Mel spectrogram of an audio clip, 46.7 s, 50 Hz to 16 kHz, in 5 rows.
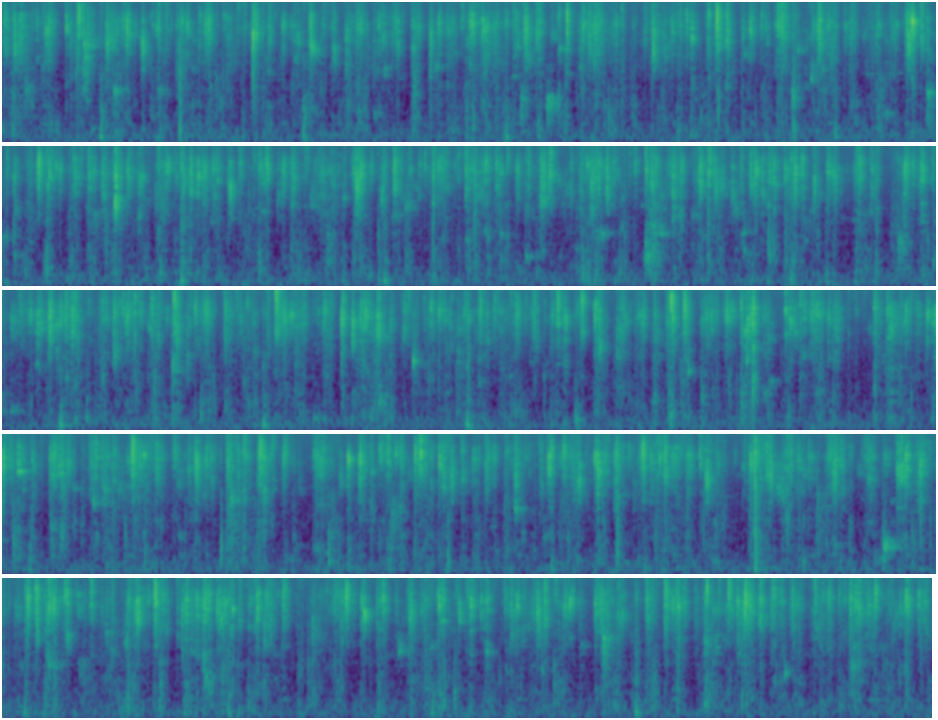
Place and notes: {"title": "Double Hole Crater Lava Flow - Ice cave near Double Hole Crater", "date": "2022-05-18 12:00:00", "description": "This recording was collected inside an ice filled lava tube(ice cave) in the Double Hole Crater lava flow. During the winter months cold air collects inside the lava tube and, because it has no way to escape, it remains throughout the year. As water seeps in from above it freezes inside the cold air filled lava tube. This was recorded in the spring and snowmelt and rainwater were percolating through the lava and dripping from the lava tube ceiling onto the solid ice floor. This was recorded with a Wildtronics SAAM microphone onto a Zoom F6 recorder.", "latitude": "41.50", "longitude": "-121.62", "altitude": "1674", "timezone": "America/Los_Angeles"}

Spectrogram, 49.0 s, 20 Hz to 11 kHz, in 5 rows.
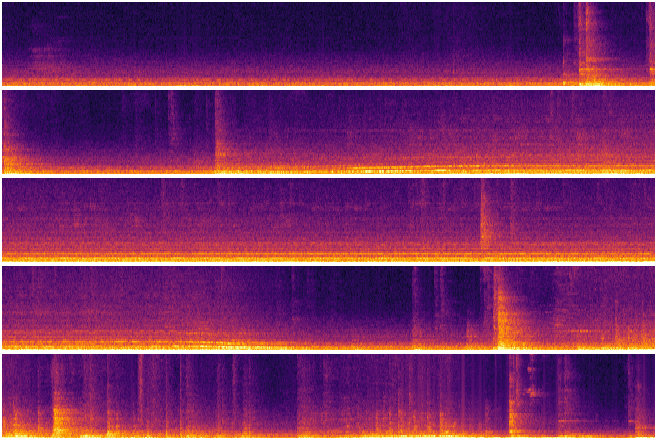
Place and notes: {"title": "City Stay Hostel, Berlin, elevator", "date": "2010-10-09 15:20:00", "latitude": "52.52", "longitude": "13.41", "altitude": "49", "timezone": "Europe/Berlin"}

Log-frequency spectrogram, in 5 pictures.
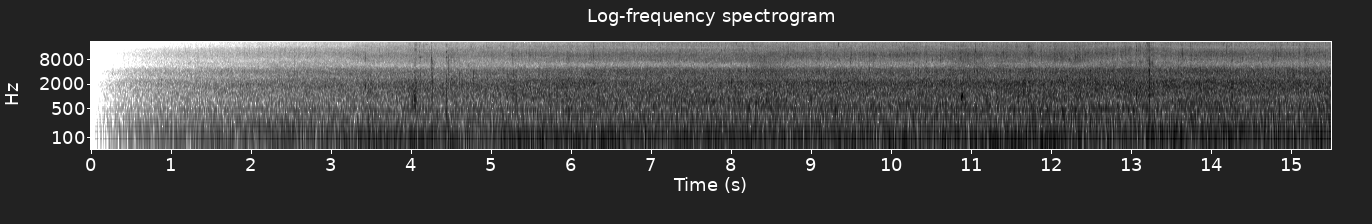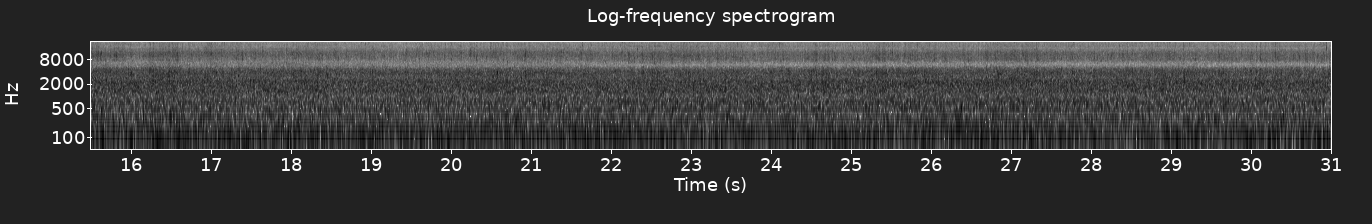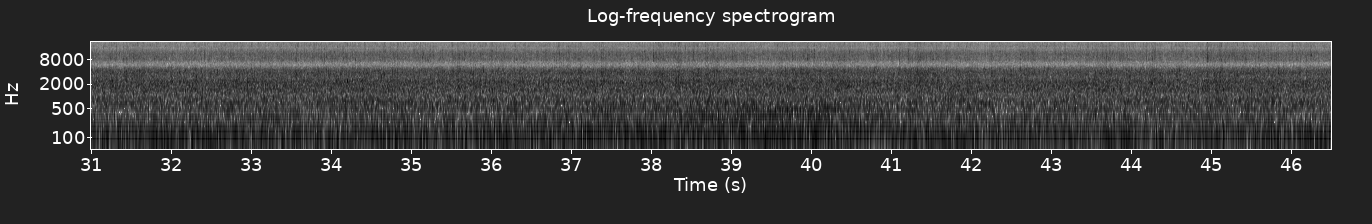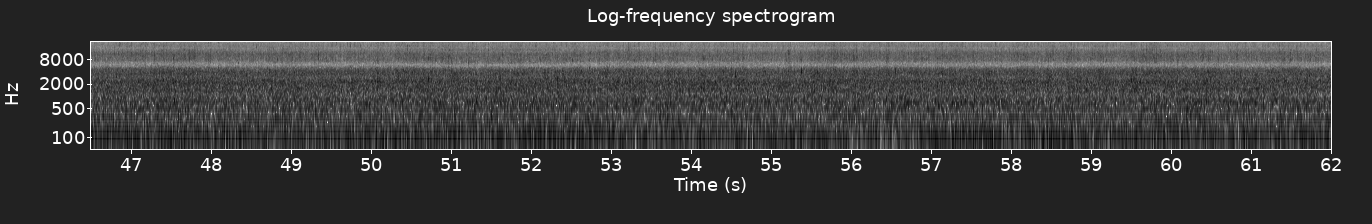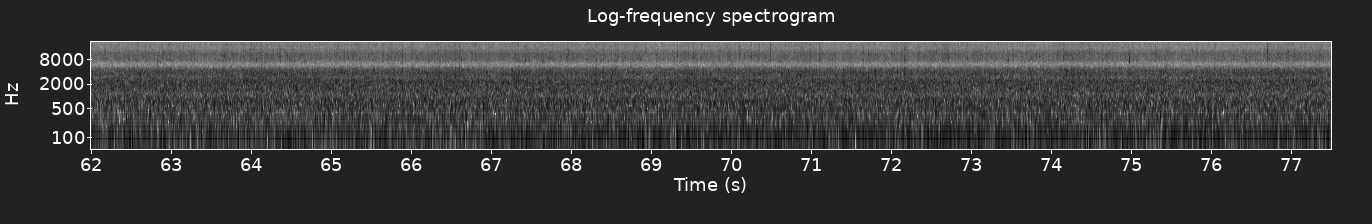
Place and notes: {"title": "Nankan River, Taoyuan City - The sound of water", "date": "2013-09-11 08:46:00", "description": "The sound of water, Sony PCM D50 + Soundman OKM II", "latitude": "25.00", "longitude": "121.32", "altitude": "97", "timezone": "Asia/Taipei"}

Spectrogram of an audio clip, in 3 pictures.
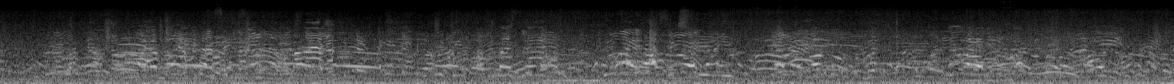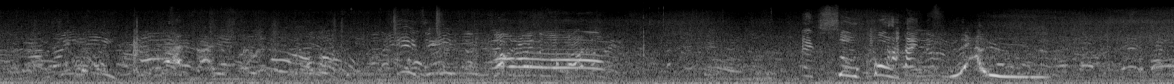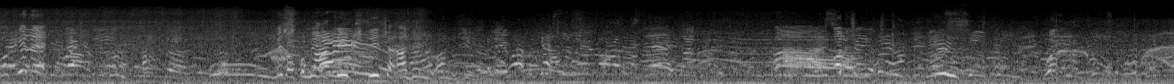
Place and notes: {"title": "Londres, Royaume-Uni - Fontaine 2", "date": "2016-03-15 13:43:00", "description": "Near the fountain, Zoom H6", "latitude": "51.51", "longitude": "-0.13", "altitude": "19", "timezone": "Europe/London"}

